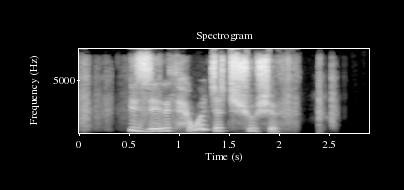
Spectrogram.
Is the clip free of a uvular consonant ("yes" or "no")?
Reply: yes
